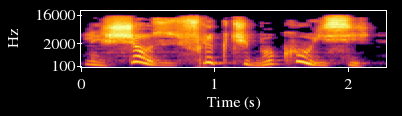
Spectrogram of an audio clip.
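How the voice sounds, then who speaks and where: A polite, curious little girl from a storybook, asking eager questions in a high, bright voice, as a woman reader puts her on. She sounds earnest and a touch plaintive. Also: very animated, normal speed. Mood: puzzled.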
